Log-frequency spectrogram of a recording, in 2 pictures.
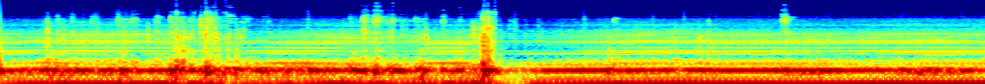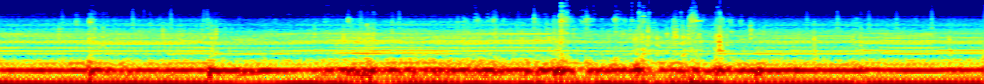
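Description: New Holland mini excavator running steadily under load, its diesel engine hum and a steady hydraulic whine continuous while the bucket digs soil and tips it into a trailer. Scattered short knocks and scrapes come from the bucket working the ground.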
